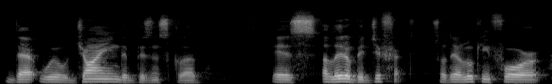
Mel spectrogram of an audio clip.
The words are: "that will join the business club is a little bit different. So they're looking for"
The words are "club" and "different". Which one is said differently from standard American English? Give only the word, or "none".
none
